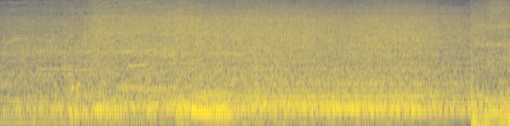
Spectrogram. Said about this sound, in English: Drivers, start your engines!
